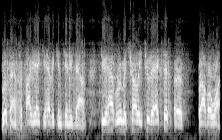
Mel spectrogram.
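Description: A man working as an air traffic controller, giving calm, measured instructions to pilots over a radio with static bursts. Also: mid-range voice. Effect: radio transmission with static bursts. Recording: tinny radio with faint static.

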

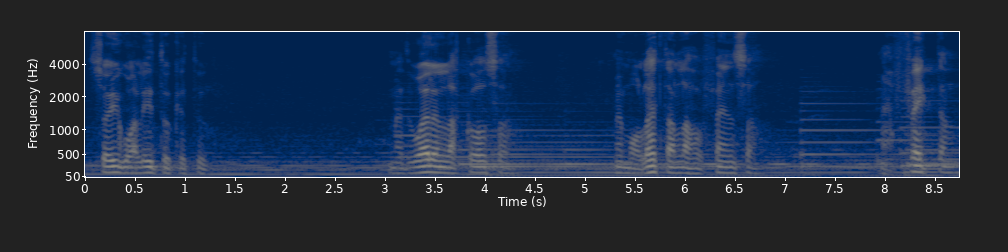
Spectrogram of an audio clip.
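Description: A man preaching a sermon as pastor, moving from quiet confiding talk to loud, impassioned preaching and slipping in English words. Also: medium pitch, fairly even intonation, slow, long pauses. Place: large church hall. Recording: long hall reverb with music behind.

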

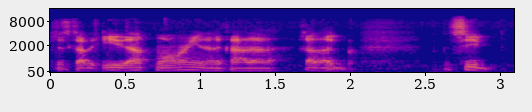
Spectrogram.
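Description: A man's voice: fairly low pitch, level tone, brisk, a bit bright. A young man hosting a casual gaming chat, rambling, restarting his sentences and putting himself down. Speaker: channel host.

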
